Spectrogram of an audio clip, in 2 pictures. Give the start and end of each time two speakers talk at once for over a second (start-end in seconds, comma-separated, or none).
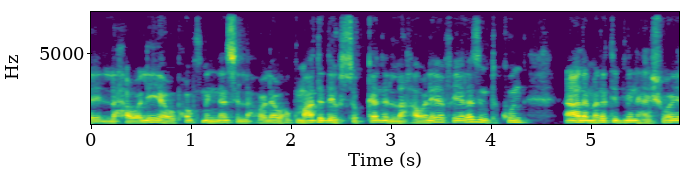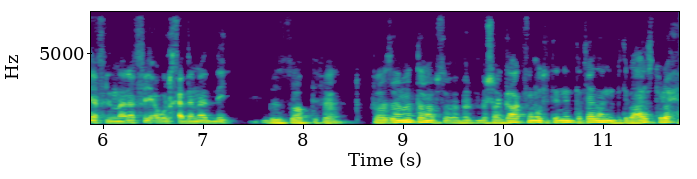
none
